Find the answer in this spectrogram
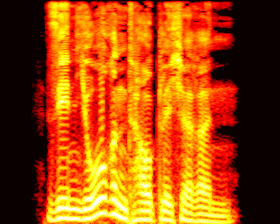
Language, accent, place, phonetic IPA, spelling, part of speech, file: German, Germany, Berlin, [zeˈni̯oːʁənˌtaʊ̯klɪçəʁən], seniorentauglicheren, adjective, De-seniorentauglicheren.ogg
- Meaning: inflection of seniorentauglich: 1. strong genitive masculine/neuter singular comparative degree 2. weak/mixed genitive/dative all-gender singular comparative degree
